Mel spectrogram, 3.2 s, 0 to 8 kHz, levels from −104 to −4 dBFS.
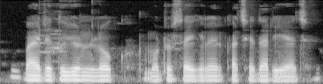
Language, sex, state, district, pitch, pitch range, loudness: Bengali, male, West Bengal, Alipurduar, 100 Hz, 95-105 Hz, -17 LUFS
